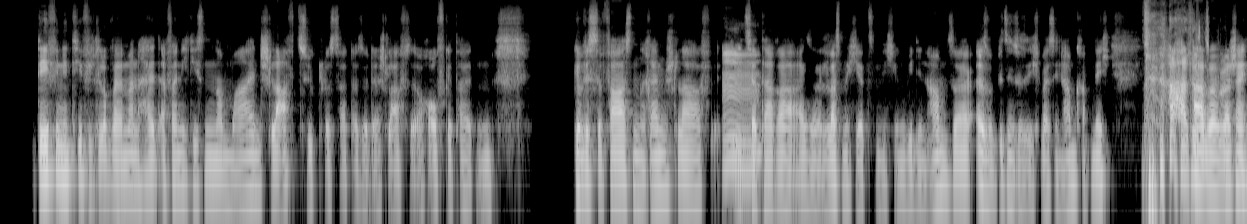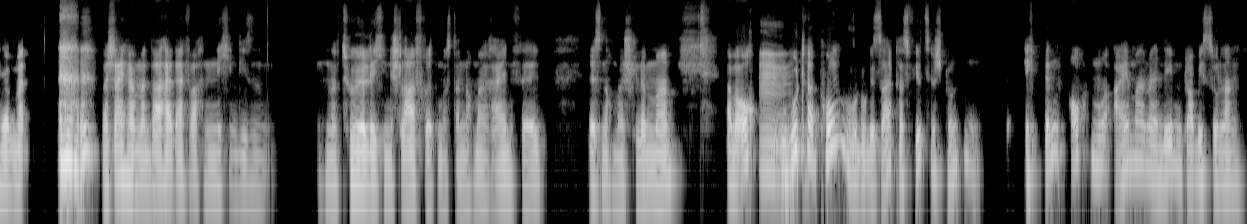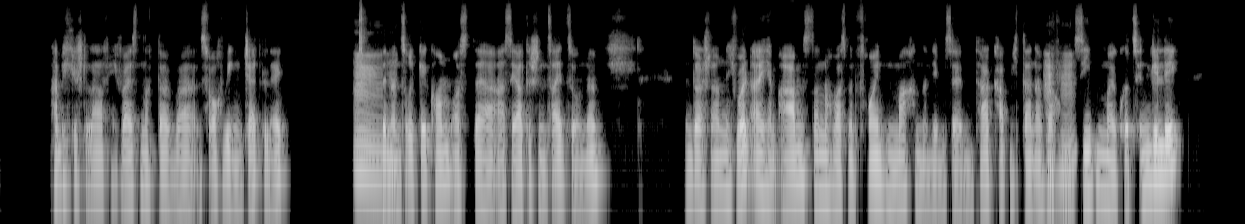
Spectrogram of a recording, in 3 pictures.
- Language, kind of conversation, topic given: German, podcast, Was hilft dir beim Einschlafen, wenn du nicht zur Ruhe kommst?
- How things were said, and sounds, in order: laugh; laughing while speaking: "Alles gut"; laugh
